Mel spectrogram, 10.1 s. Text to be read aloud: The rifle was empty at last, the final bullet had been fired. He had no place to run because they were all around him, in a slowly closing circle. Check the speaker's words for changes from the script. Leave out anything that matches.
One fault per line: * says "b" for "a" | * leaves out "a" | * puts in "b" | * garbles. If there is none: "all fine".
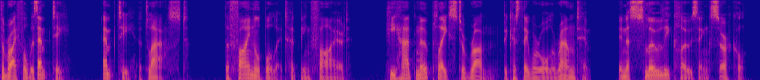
* puts in "empty"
